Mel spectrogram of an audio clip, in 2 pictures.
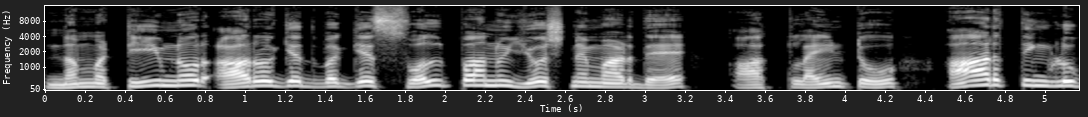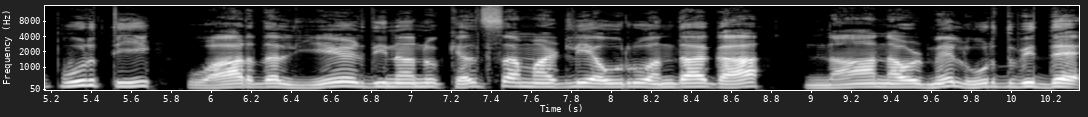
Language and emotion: Kannada, angry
